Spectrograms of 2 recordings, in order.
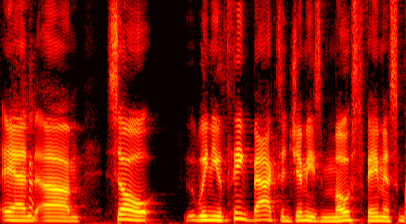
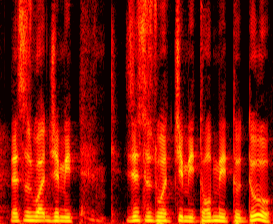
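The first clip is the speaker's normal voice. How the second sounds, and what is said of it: Put-on French accent. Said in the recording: “that's my best French accent”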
